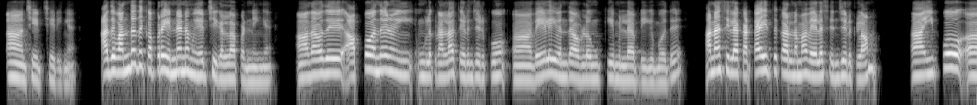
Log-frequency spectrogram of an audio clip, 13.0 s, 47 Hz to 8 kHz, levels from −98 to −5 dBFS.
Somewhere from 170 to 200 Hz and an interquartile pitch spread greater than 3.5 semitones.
Yes: high, 195 Hz; average, 5.0 semitones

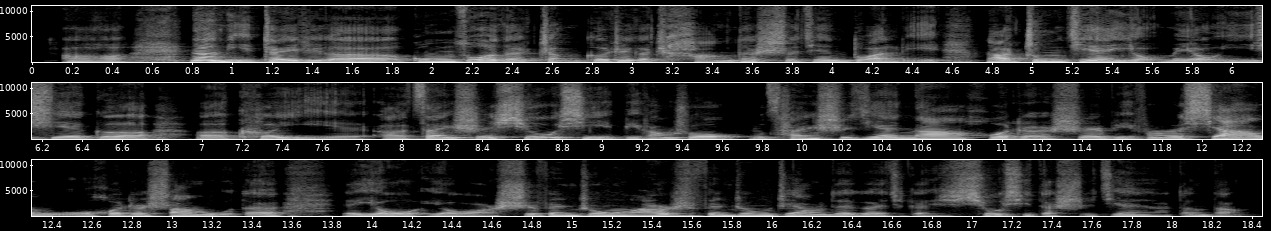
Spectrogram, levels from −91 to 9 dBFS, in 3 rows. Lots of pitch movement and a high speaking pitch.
No: wide, 7.8 semitones; medium, 155 Hz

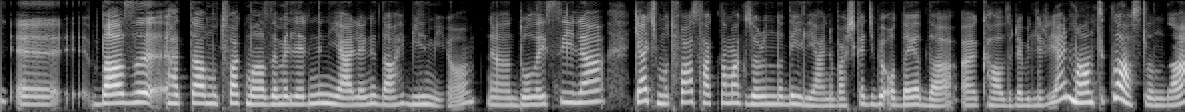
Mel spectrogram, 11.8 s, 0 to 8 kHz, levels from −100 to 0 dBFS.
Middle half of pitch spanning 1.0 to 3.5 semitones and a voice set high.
No: average, 3.9 semitones; high, 215 Hz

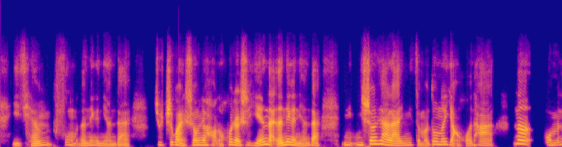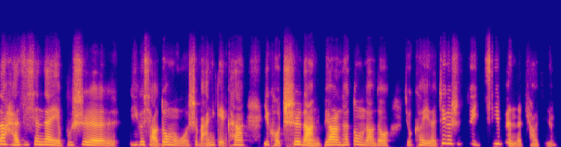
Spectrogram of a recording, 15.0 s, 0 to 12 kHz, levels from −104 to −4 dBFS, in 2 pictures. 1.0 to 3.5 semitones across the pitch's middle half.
No: average, 4.1 semitones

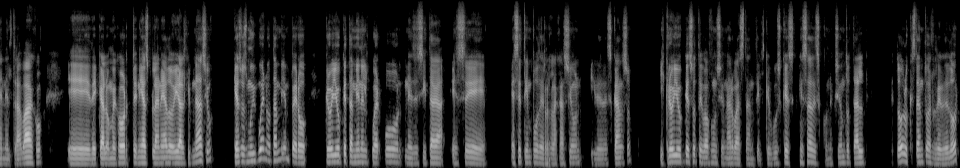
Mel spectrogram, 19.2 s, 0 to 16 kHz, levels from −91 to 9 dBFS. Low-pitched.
Yes: low, 125 Hz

